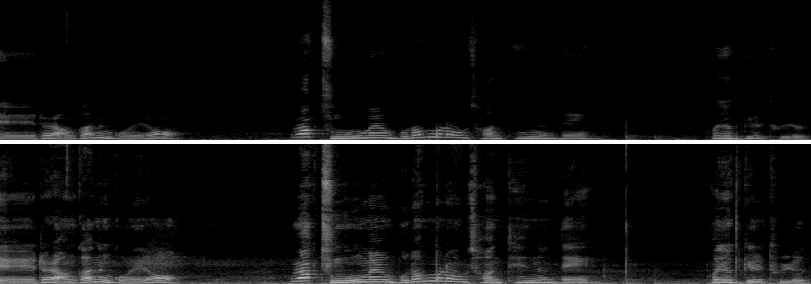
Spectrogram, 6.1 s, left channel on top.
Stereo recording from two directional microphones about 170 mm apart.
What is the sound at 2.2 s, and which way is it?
A woman's voice, 5° left (ahead or behind).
